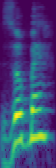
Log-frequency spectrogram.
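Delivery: Zogbe said high with a rising tone. Shown as a demonstration. Teacher models the tones of Zogbe for learners. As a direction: lift Zogbe up into a clear rising tone. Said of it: "avec les intonations bien entendu".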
